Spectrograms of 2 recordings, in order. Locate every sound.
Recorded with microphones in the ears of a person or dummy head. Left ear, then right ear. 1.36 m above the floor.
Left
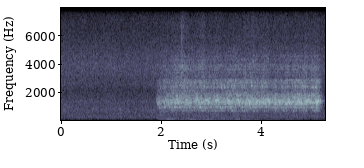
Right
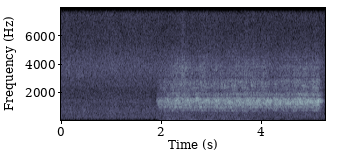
1.9 s an alarm: 75° left (ahead or behind), 3.5 m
